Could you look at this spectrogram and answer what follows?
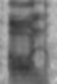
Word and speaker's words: on: क्या पढ़ते हैं जी इसे हम लोग पढ़ते हैं ऑन ओन नहीं पढ़ना है इसे ऑन पढ़ना है ऑन का मतलब क्या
